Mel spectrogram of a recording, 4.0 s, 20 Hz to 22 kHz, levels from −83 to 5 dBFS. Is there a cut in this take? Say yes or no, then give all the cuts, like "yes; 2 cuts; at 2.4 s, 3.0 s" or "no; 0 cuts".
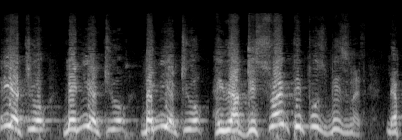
yes; 1 cut; at 2.1 s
